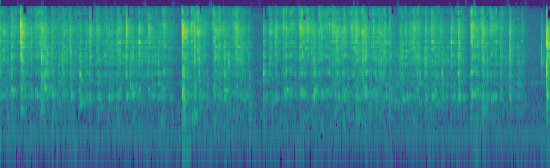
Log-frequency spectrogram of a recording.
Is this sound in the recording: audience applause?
no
